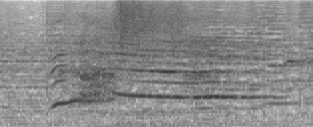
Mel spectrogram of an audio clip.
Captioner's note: yelling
